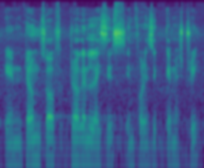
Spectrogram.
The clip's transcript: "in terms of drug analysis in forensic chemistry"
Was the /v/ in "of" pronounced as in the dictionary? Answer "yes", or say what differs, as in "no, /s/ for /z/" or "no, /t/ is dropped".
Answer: no, /p/ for /v/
